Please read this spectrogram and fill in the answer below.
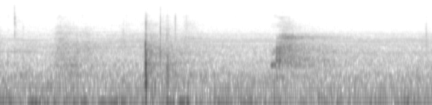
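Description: A single sharp knock about a second and a half in, followed by a few lighter taps, then a short, sharp exhale near three seconds, over quiet room tone.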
